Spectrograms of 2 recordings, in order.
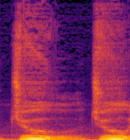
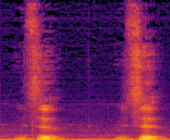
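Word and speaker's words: zoo: 모은다고 말씀드렸고 간단하게 보겠습니다 동물원이라는이 단어를 얘기할 때 쓰이는이 글자인데 이것도 우리가 주주 이렇게 하는게 아니라요이 동물원이라는 단어는 주가 아니고 즈 즈 이렇게 발음하셔야 된다는 거 그 다음에 숫자 0도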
